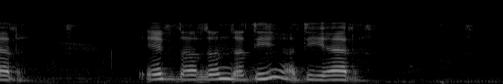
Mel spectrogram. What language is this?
Nepali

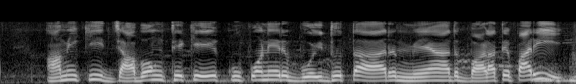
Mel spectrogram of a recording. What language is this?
Bangla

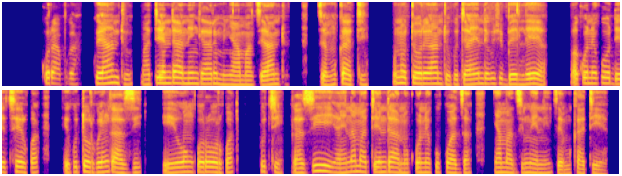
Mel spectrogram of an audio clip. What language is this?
Ndau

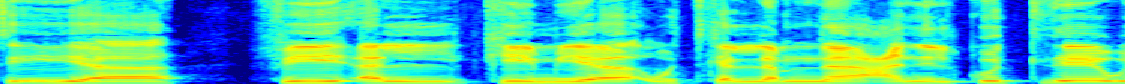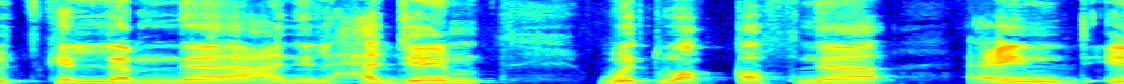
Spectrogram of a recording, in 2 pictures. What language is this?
Arabic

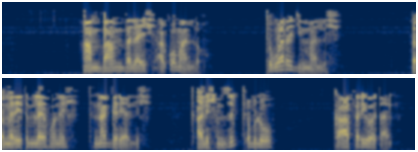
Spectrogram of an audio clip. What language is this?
Amharic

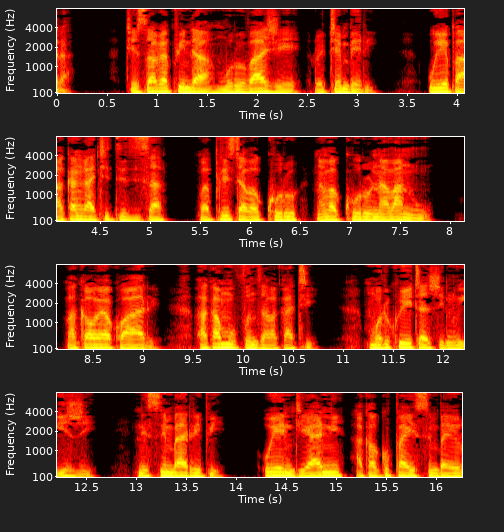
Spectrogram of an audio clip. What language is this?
Shona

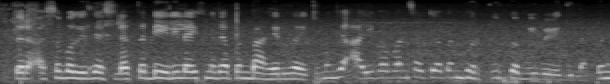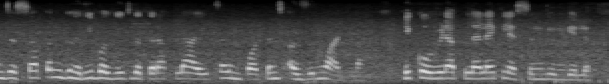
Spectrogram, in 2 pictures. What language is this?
Marathi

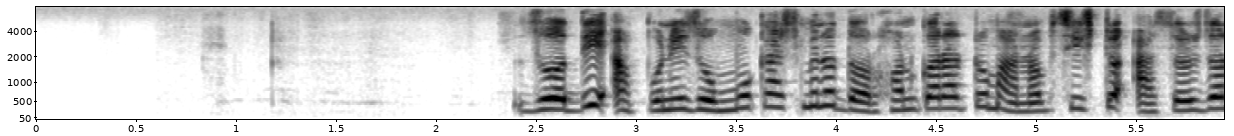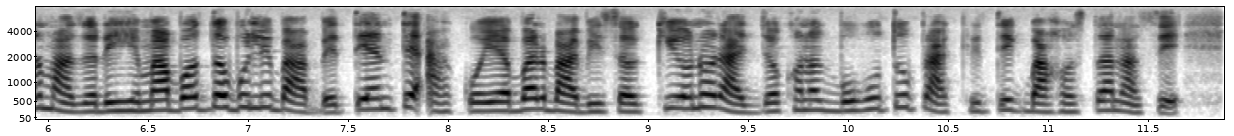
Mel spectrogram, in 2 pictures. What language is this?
Assamese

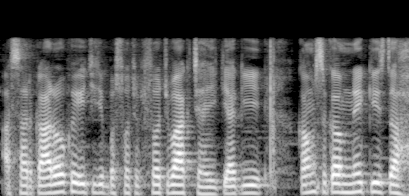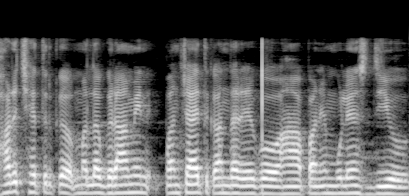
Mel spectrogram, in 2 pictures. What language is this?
Maithili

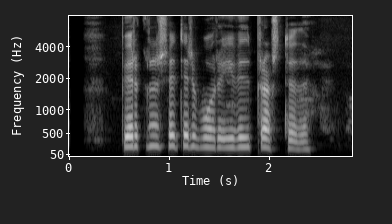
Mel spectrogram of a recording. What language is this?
Icelandic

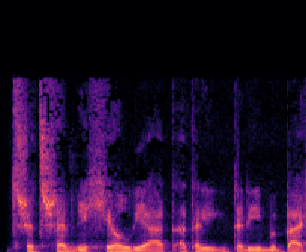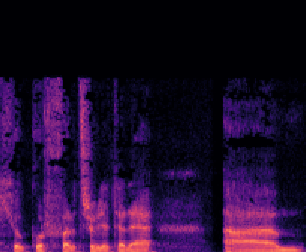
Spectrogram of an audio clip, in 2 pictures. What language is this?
Welsh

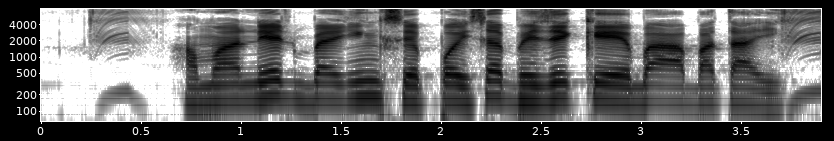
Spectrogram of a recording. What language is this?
Bhojpuri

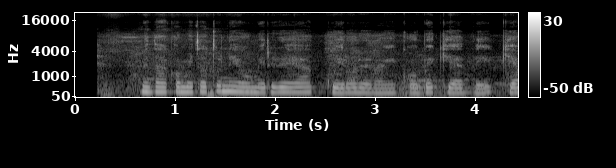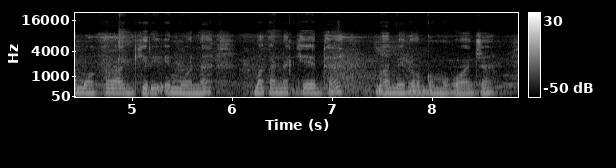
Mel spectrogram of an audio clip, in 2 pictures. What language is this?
Kikuyu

